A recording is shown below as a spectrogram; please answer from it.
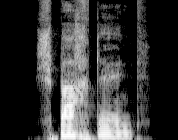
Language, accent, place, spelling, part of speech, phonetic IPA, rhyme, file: German, Germany, Berlin, spachtelnd, verb, [ˈʃpaxtl̩nt], -axtl̩nt, De-spachtelnd.ogg
- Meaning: present participle of spachteln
